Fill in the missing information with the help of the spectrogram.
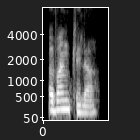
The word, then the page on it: avuncular: Indian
